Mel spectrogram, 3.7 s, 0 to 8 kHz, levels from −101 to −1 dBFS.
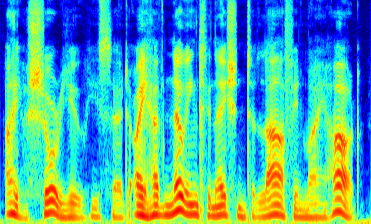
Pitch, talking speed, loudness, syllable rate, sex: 110 Hz, 225 wpm, -18 LUFS, 5.4 syllables/s, male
